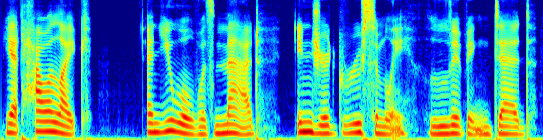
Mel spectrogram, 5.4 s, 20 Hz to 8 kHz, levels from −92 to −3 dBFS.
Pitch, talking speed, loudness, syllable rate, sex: 170 Hz, 120 wpm, -17 LUFS, 4.7 syllables/s, female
